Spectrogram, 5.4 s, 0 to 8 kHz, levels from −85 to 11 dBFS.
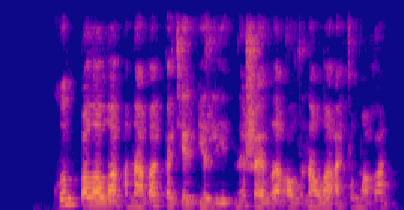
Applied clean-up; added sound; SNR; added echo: neural mask model DeepFilterNet 3.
